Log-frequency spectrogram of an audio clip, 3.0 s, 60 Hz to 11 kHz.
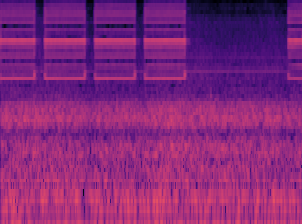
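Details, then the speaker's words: ASUS Sabertooth Z77 PC with 2x8GB Corsair Vengeance RAM and graphics card: even high beeps, a six-beep code repeating a few times or endlessly, sometimes then reaching POST, with no boot-device light. The cause turned out to be motherboard failure. "this is usually what happens is it just good stuff either it'll do it six times a couple of times and it will stop or it will do it six times infinitely"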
